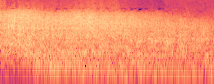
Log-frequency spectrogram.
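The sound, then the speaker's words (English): A loud crash of thunder, heard while sailing off the coast of Cornwall in the Celtic Sea, rolls on as a dense, continuous, powerful roar, lasting the whole moment with no voices present. “Today, I'm sailing around the coast of Cornwall in the Celtic Sea, finding out how the weather affects our oceans and we're hoping for some stormy stuff.”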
